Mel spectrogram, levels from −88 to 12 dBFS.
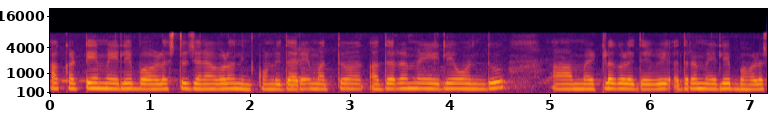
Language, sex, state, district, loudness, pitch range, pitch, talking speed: Kannada, female, Karnataka, Dharwad, -16 LUFS, 205-215 Hz, 210 Hz, 150 wpm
